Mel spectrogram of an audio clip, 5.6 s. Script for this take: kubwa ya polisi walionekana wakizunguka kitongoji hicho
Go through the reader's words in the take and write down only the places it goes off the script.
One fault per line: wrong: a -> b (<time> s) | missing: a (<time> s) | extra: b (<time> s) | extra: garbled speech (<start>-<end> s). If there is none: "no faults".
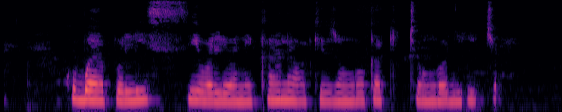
no faults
